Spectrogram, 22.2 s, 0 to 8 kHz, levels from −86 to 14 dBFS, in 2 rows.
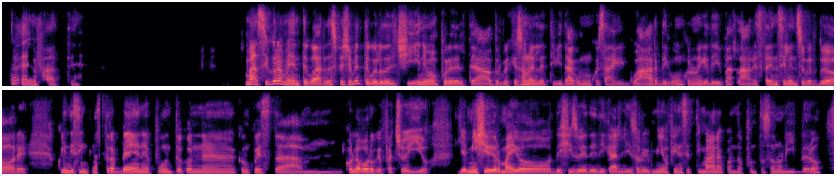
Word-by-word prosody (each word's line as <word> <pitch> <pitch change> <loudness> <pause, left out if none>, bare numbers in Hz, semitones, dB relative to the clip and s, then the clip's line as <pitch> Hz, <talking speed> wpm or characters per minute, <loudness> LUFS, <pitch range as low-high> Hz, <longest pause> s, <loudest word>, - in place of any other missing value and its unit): Eh, - - -2
infatti. - - -8 2.3
Mah, 225 +2 +7
sicuramente, 205 - +4
guarda, 140 -5 +4
specialmente 180 - +2
quello 150 -2 +3
del 145 -1 +1
cinema 155 0 +2
oppure 135 0 -1
del 130 -1 -2
teatro, 145 0 -2
perché 135 +2 -5
sono 175 +3 +4
delle 135 -4 +1
attività 130 +2 -1
comunque 125 +1 -7
sai, 115 -1 -2
che 110 - -10
guardi, 115 +1 -2
comunque 120 +1 -8
non 115 - -5
è 125 - -3
che 130 - -2
devi 125 0 -5
parlare, 120 -1 -3
stai 135 - -1
in 130 - -1
silenzio 135 -2 +1
per 125 0 -5
2 140 +1 +2
ore, 125 +1 -1 0.4
quindi 175 -6 0
si 145 - -1
incastra 135 0 -2
bene 130 -1 +3
appunto 130 +1 -5
con 125 0 -3
con 130 -1 -8
questa 125 -2 -3
mhmm, 115 0 -14
col 130 - -1
lavoro 130 -1 +5
che 125 - -5
faccio 125 - -1
io. 120 -1 -1 0.4
Gli 135 - 0
amici, 150 -1 +7
ormai 135 +1 +5
ho 125 -1 +1
deciso 130 +2 -1
di 125 - +2
dedicargli 125 0 -2
solo 125 -1 -4
il 120 0 -6
mio 125 -1 -4
fine 125 -1 -5
settimana, 125 +2 -3
quando 120 +1 -11
appunto 125 +2 -14
sono 125 -3 -4
libero, 120 +8 -5
130 Hz, 170 wpm, -23 LUFS, 125-140 Hz, 2.3 s, Mah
